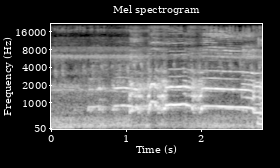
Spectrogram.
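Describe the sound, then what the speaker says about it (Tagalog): Roosters crow loudly and close by in the early morning, one long cock-a-doodle-doo call overlapping with others and some clucking, with no talking. "Nagigising na po ang mga manok."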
